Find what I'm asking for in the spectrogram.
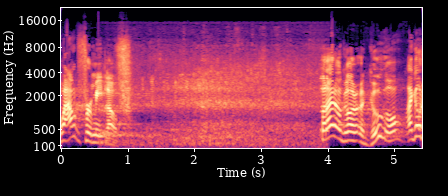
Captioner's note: audience laughing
